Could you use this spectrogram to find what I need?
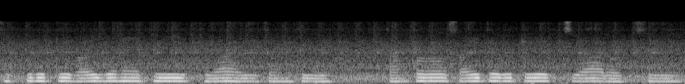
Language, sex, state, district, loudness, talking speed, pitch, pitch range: Odia, male, Odisha, Sambalpur, -15 LUFS, 115 wpm, 150 Hz, 140-155 Hz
